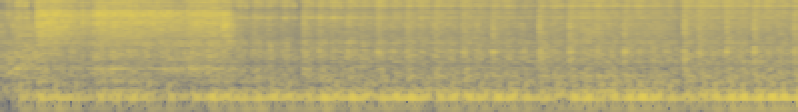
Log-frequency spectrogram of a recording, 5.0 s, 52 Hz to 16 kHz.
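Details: 70cc chain bike (about a 2015 model) idling after the timing chain and spring were replaced: steady low thump with only a faint light ticking left; the earlier timing chain noise is gone.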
